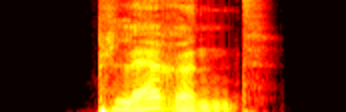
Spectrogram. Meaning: present participle of plärren
- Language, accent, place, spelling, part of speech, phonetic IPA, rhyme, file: German, Germany, Berlin, plärrend, verb, [ˈplɛʁənt], -ɛʁənt, De-plärrend.ogg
